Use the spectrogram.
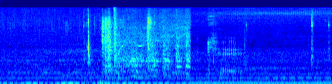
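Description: A car engine cranks and turns over in the video game The Last Stand: Aftermath, a loud burst of starter noise settling into a steady idle over background game music.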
